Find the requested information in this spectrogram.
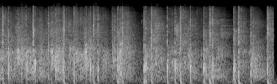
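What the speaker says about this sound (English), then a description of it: "Let's clap for all of them." A moot court semi-final audience breaks into dense, loud applause, many hands clapping at once in a steady crackling wash for the whole stretch with no voices on top.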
